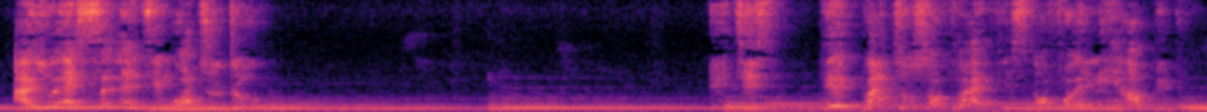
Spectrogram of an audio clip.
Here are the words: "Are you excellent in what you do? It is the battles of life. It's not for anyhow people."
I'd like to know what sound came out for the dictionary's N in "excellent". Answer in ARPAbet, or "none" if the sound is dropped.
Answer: N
